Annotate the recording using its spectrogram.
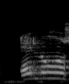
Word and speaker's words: Elo: Elo se pronuncia tal cual porque es un apellido, es el apellido de la persona que ideó eh, la fórmula mediante la cual se, calcula el rating.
